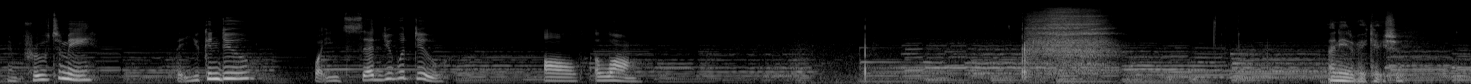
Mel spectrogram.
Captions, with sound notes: and prove to me that you can do what you said you would do all along. (mellow old-timey music) (Mrs. McCaw sighs) I need a vacation.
